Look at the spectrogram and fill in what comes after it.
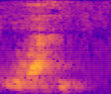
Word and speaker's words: Joachim: em alemão fala-se Joachim, assim com a garganta. E o J é sempre tem som de I.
